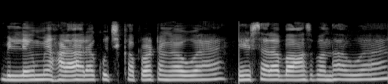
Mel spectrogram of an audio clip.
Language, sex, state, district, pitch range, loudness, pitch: Hindi, female, Jharkhand, Deoghar, 210-225 Hz, -17 LUFS, 215 Hz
